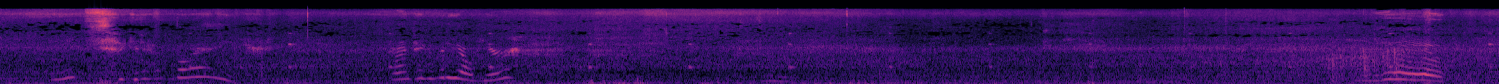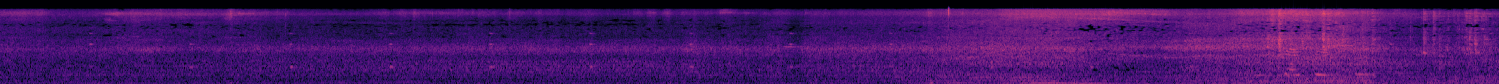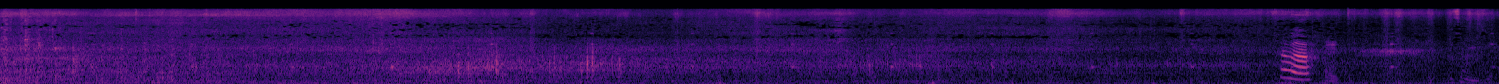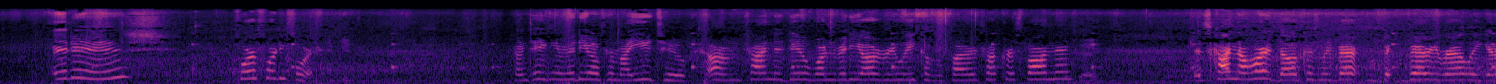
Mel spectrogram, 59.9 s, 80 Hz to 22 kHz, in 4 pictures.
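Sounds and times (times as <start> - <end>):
traffic noise: 0.0 - 59.9
vehicle driving past: 22.8 - 36.4.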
